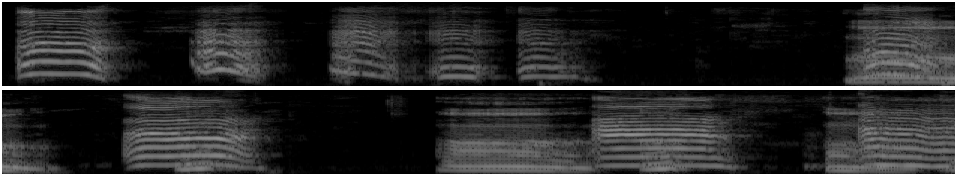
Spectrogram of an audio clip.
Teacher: ਨਨਾ ਅੱਧਾ ਨੱਕ ਚ ਬੋਲੀ ਜਾਣ ਵਾਲੀ ਆਵਾਜ਼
